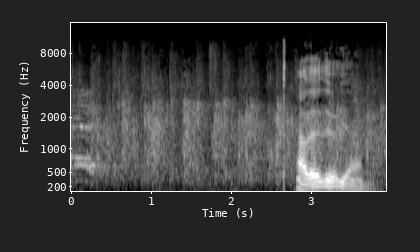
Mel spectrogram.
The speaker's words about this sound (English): Clap your hands unto the Lord in the name of. Come on, y'all can do better than that.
